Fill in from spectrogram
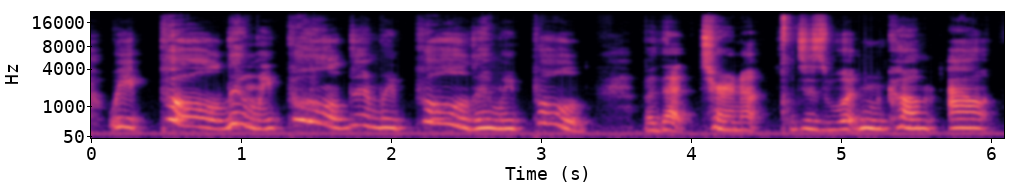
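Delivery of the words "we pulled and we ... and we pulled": higher, louder heave-ho chant; straining pull. Pretend. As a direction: strain together on each pulled.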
